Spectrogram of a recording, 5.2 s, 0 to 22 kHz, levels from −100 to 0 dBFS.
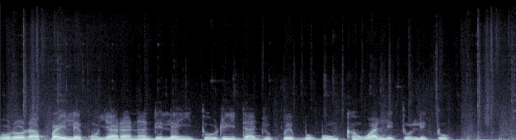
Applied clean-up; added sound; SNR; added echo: none; Livestock, farm animals, working animals; 15 dB; none.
